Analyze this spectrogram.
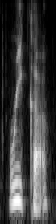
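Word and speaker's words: Rieka: Her her name is spelled R I E K A, but it's pronounced RA.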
